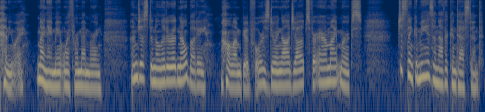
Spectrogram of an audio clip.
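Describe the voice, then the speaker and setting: A woman's voice: on the low side, lightly acted. A woman playing a blunt, self-effacing mercenary beast tamer in a video game, plain-spoken and matter-of-fact with folksy slang. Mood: gruff, modest.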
